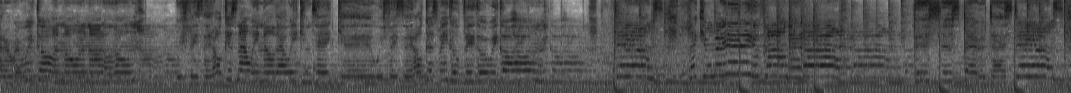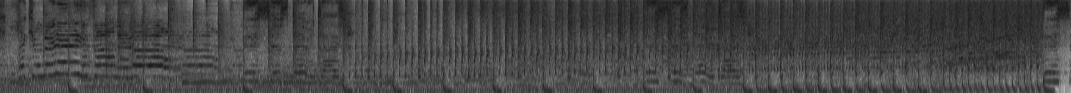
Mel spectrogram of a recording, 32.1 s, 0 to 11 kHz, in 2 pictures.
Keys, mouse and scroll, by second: 0.0 ctrl+2, 2.1 click, 5.0 click, 6.4-11.6 drag, 15.0-23.5 alt+drag, 23.5 d, 24.1 click, 26.0 click, 30.1 click.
